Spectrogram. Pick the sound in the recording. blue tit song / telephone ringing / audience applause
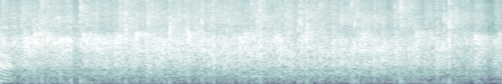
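audience applause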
